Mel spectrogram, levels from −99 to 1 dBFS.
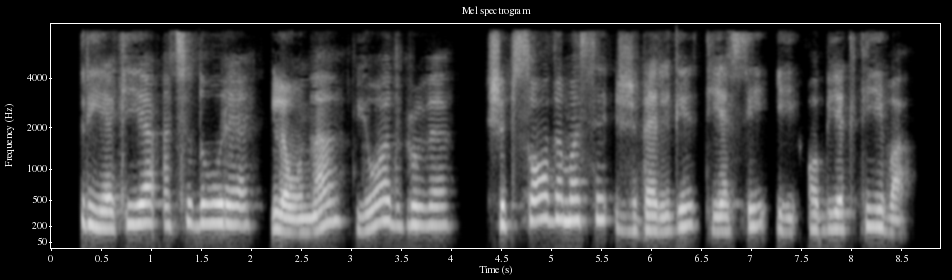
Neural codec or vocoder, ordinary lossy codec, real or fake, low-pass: codec, 44.1 kHz, 2.6 kbps, SNAC; AAC, 32 kbps; fake; 7.2 kHz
